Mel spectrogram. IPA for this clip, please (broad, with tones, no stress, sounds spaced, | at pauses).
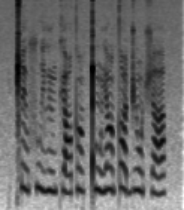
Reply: ǁ e˥˩ sʷ i˥˩ lʲ ũ˧˩˧ kʲ a˧˩˧ tˤ õ˥˩ ǃ ũ˥˩ j ĩ˥˩ tˤ ɨ˥˩ d͡ʒ õ˥˩ ʃ a˧˩˧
